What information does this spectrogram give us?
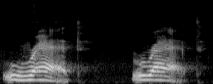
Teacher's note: cuando el sonido de la r está iniciando en una palabra por alguna razón los labios hacen un pequeñísimo círculo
